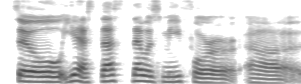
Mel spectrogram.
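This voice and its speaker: A woman talks with a French accent in a fairly low voice. Behind her the background is quiet. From Cameroon. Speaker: virtual assistant, military spouse. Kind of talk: interview.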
